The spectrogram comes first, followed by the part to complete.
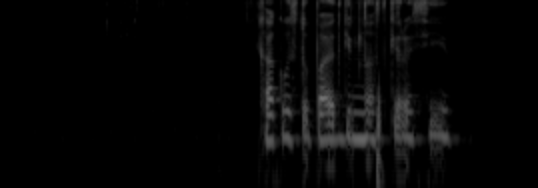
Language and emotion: Russian, neutral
